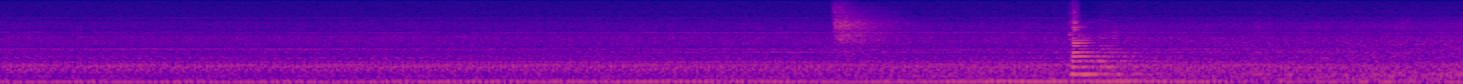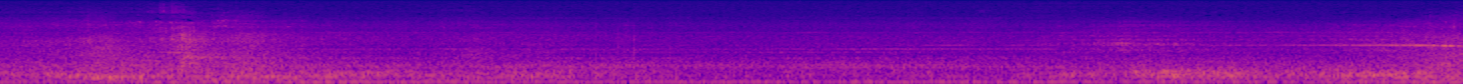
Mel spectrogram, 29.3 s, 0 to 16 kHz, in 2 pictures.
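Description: A diesel locomotive idling steadily. About eleven seconds in, a locomotive horn gives one short, loud blast. Then GBRf Class 73/9 electro-diesel 73965 hauls a Network Rail test train past, the passing locomotive and coaches growing louder as they go by.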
